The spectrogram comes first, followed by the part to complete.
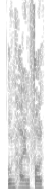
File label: "unheilvoll", German; adjectives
